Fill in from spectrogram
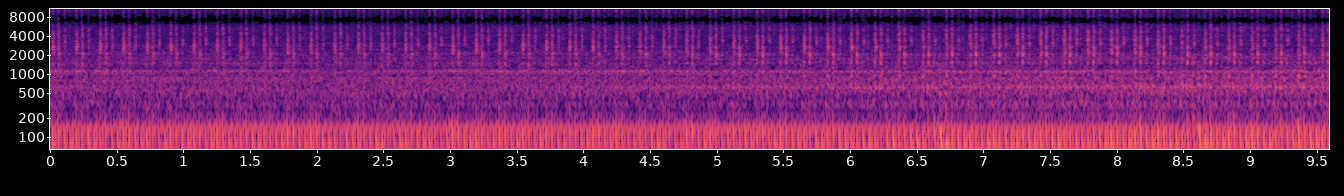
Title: Astra J 1.4T A14NET weird engine noise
